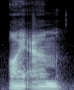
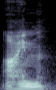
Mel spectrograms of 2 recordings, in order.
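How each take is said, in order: First: Both words are said fully and separately. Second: The words are merged into one syllable.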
